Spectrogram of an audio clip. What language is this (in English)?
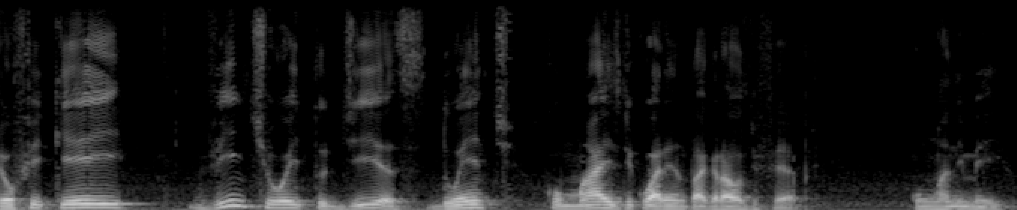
Portuguese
